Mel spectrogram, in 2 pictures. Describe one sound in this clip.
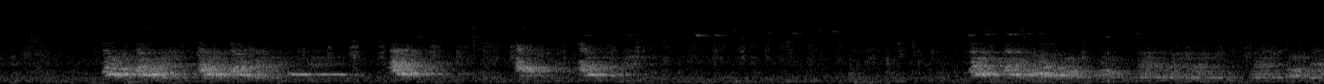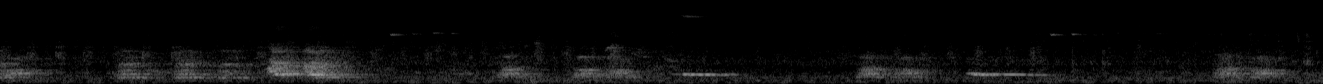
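A dog whines and yelps in short bursts.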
